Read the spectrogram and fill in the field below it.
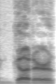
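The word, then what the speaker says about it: Qatar: got bahrain and uh gutter that's where you're really supposed to pronounce it and the city of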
